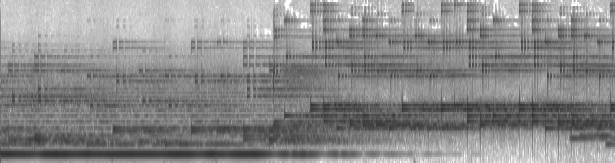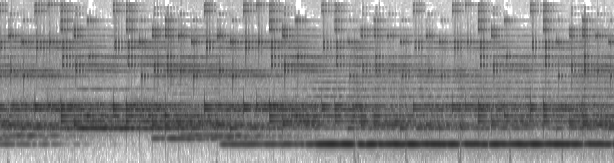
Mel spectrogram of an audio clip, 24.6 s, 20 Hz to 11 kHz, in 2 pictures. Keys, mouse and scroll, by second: 4.3-6.2 drag, 10.5 click, 12.9 KP_Enter, 12.9-24.5 drag, 14.4 KP_Enter, 19.2 KP_Enter.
